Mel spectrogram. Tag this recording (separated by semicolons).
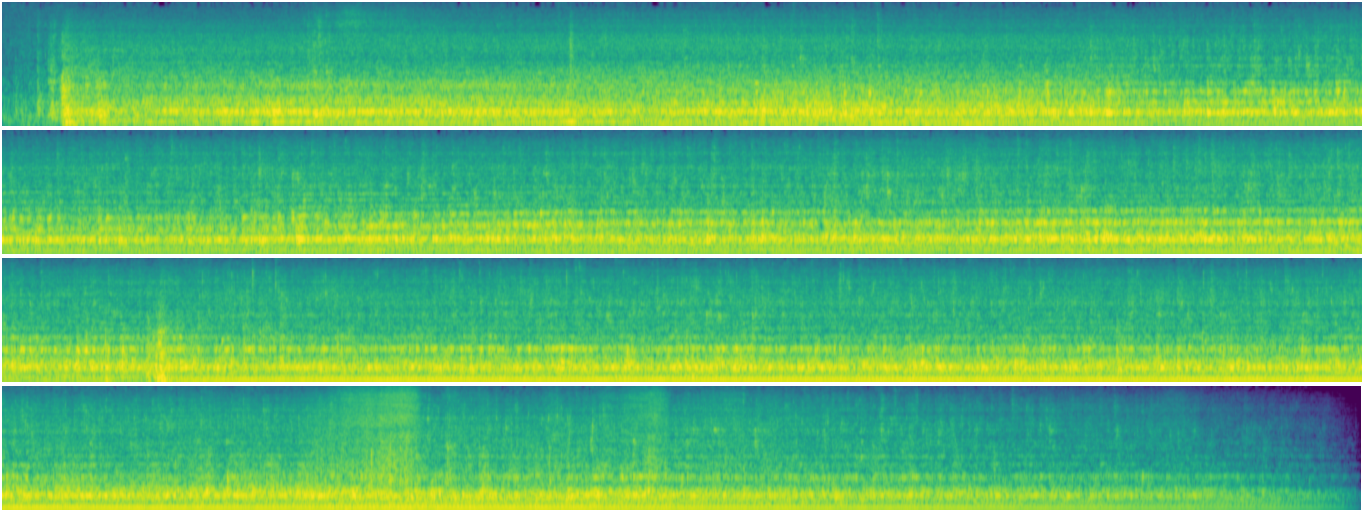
bath; bathroom; domestic; drain; drip; dripping; drying; faucet; Home; kitchen; Machine; mechanical; Room; running; sink; spin; spinning; tap; wash; Washing; water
